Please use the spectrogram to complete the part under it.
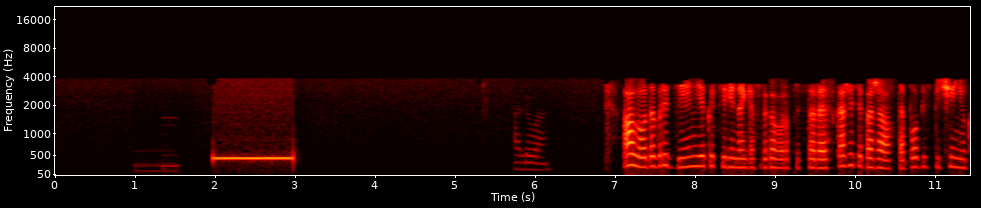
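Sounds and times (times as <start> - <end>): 
soft low two-tone telephone line buzz while a call is transferred: 0.9 - 3.0
speech: 5.8 - 6.3, 6.9 - 11.4.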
